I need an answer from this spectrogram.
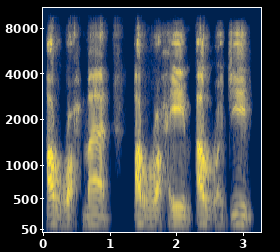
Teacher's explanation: harus menelan lam lam sukunnya tidak dibaca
